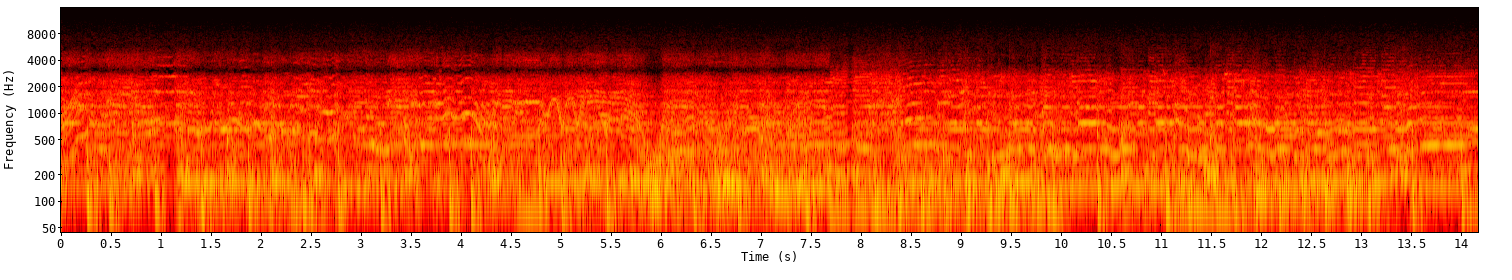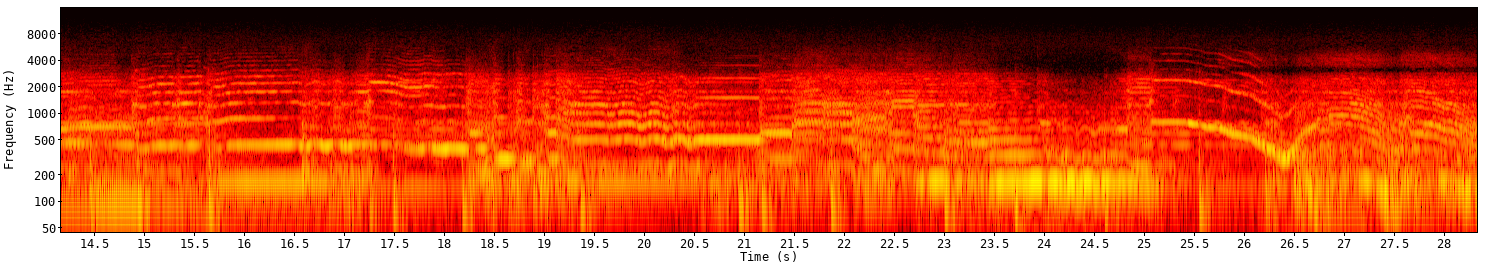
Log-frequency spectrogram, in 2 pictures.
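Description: Live rock band playing, with electric guitar out front over drums and bass. Near the end the guitar's notes swoop down in pitch and back up several times.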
